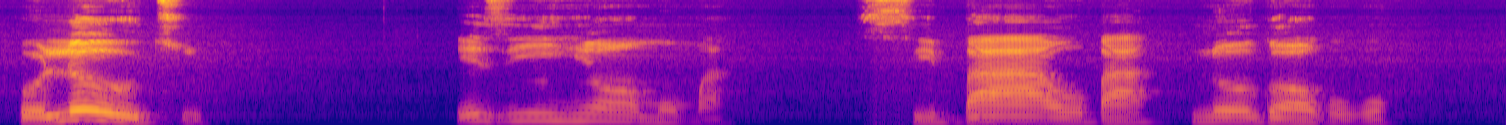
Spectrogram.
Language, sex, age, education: Igbo, male, 30-45, tertiary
